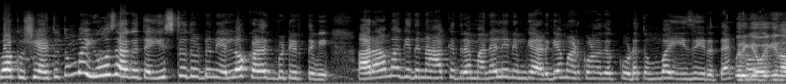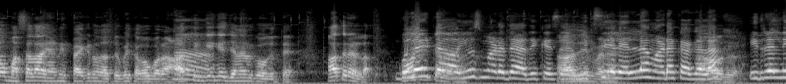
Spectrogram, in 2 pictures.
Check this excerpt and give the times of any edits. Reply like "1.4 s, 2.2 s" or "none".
7.3 s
